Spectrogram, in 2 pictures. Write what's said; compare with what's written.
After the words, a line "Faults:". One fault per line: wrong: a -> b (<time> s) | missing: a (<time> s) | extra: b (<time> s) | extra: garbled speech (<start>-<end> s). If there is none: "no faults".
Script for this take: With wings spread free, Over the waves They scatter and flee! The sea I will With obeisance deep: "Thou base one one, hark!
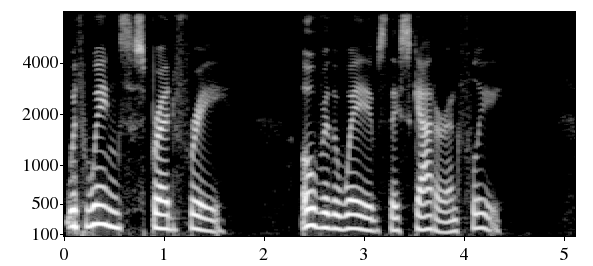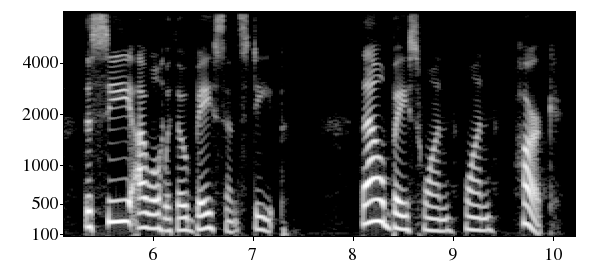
With wings spread free, Over the waves They scatter and flee! The sea I will With obeisance deep: "Thou base one one, hark!
Faults:
no faults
